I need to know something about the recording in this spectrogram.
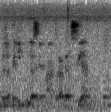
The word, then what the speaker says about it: attraversiamo: Y cuando ella estaba en Italia, ella descubre una palabra que es muy rica en pronunciación italiana, que se llama attraversiamo. Y attraversiamo es una palabra en italiano que tiene todas las vocales menos la U.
